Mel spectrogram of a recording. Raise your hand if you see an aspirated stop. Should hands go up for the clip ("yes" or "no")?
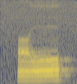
no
